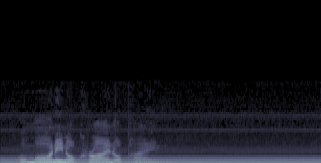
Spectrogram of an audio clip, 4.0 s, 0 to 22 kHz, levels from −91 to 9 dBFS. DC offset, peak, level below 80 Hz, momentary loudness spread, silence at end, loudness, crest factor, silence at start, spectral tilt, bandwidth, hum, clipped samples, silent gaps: under 0.1%; -18 dBFS; -68 dBFS; 13 LU; 0 s; -38 LUFS; 20 dB; 0 s; -7.5 dB/octave; 11 kHz; none; under 0.1%; none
